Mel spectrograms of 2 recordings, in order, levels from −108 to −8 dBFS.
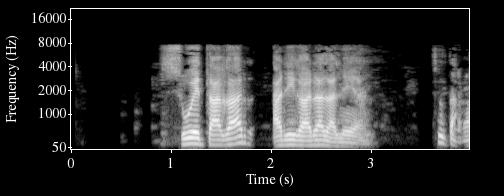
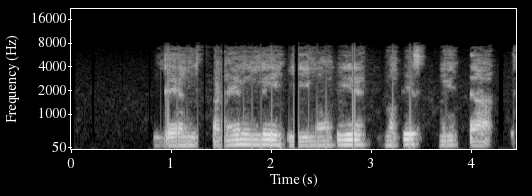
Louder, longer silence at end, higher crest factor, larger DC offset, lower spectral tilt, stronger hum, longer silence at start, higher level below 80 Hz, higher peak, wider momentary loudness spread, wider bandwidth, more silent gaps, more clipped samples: first, -17 LUFS vs -28 LUFS; about the same, 0 s vs 0 s; about the same, 20 dB vs 18 dB; neither; second, -4.5 dB/octave vs -6 dB/octave; neither; about the same, 0.9 s vs 0.85 s; second, -68 dBFS vs -58 dBFS; first, 0 dBFS vs -10 dBFS; first, 16 LU vs 8 LU; about the same, 7.8 kHz vs 7.8 kHz; first, 3.48-3.60 s vs none; neither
